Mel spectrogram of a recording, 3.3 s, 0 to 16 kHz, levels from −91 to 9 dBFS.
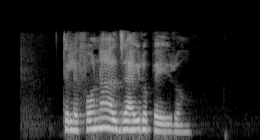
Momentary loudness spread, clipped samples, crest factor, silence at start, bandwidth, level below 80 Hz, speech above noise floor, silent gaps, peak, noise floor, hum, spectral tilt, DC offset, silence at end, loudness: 10 LU; under 0.1%; 20 dB; 0.8 s; 8 kHz; -60 dBFS; 45 dB; none; -4 dBFS; -66 dBFS; none; -5 dB/octave; under 0.1%; 0.9 s; -22 LUFS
